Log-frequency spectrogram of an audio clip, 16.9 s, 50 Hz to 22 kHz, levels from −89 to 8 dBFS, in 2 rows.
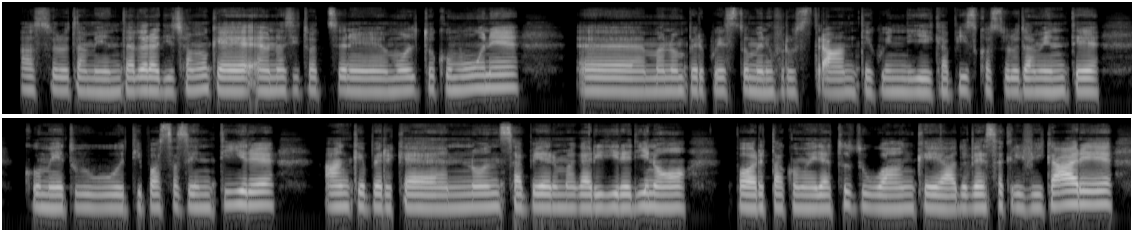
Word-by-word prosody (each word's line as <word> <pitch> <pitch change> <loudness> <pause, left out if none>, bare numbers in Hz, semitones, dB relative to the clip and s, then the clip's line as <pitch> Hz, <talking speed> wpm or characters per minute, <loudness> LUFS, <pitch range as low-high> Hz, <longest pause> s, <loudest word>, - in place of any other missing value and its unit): Assolutamente. 180 -2 -5
Allora 185 0 +4
diciamo 185 +3 -4
che 180 -2 +4
è 185 - +2
una 185 0 -1
situazione 180 -1 -3
molto 185 +2 -4
comune, 210 +3 0 0.5
uhm, 180 -1 0
ma 180 0 -4
non 180 0 -4
per 185 -1 -5
questo 180 +1 -4
meno 170 -1 -3
frustrante, 175 0 -1
quindi 175 0 -6
capisco 180 +2 -6
assolutamente 180 -1 -1 0.4
come 170 -1 -1
tu 175 -1 -6
ti 185 +3 -12
possa 180 +1 0
sentire. 200 +4 +1 0.4
Anche 185 0 +1
perché 175 0 -1 0.3
non 180 +2 -1
saper 180 -1 +3
magari 175 0 0
dire 175 0 +2
di 185 +2 -1
no 175 -1 +3 0.4
porta, 175 0 +3
come 175 0 -4
hai 170 - +2
detto 175 +4 -1
tu, 175 -1 -4
anche 175 +1 +1
a 165 0 +4
dover 175 +1 +2
sacrificare, 195 +4 +6
180 Hz, 145 wpm, -26 LUFS, 175-185 Hz, 0.5 s, sacrificare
